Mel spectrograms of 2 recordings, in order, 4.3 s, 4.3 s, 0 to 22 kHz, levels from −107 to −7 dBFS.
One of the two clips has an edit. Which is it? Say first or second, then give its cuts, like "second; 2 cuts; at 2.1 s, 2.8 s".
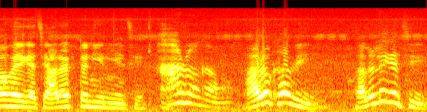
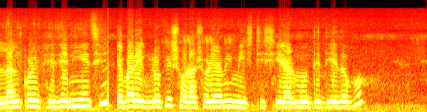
second; 1 cut; at 1.1 s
